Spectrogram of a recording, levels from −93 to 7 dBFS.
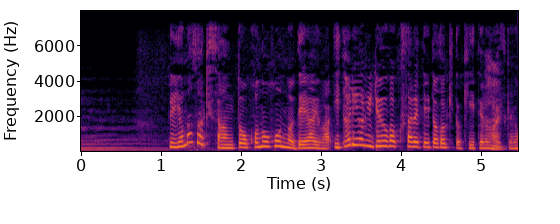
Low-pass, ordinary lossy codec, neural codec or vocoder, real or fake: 7.2 kHz; none; codec, 16 kHz, 16 kbps, FreqCodec, smaller model; fake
